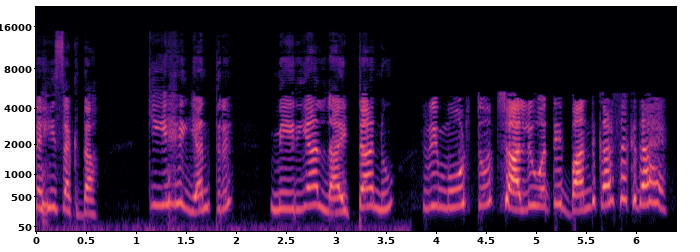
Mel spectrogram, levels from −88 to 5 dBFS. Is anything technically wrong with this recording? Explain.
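Yes, three problems can be heard in this speech clip.

Throughout, plainly audible codec damage with nothing above 14.9 kHz is likely HE-AAC compression, which fits a bitrate around 24 kbps. The treble is rebuilt by copying lower bands upward, so s sounds turn gritty or metallic rather than simply dull, as a plain low-pass would leave them.

From 0.34 to 0.38 s there is pre-echo: a hiss about 43 ms long smears in before a sharp attack, because the codec spread its noise across the quiet moment ahead of it. Unlike a click, it precedes the onset.

From 3.75 s to the end, the sound narrows to nothing above 5.2 kHz, with no gap at the change, a level shift of around 5 dB and new background noise roughly 45 dB below the signal. The likely cause is an input switched to a poorer device, which explains why the tone and noise floor change together at one point rather than the sound gradually drifting duller.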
